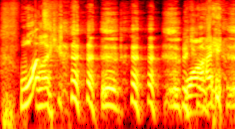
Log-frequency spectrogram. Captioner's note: laughing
